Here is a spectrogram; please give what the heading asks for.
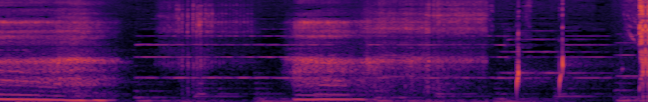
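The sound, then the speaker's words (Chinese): A voice imitates snoring in exaggerated fashion, like someone pretending to sleep: two long, droning snore breaths separated by a quieter pause, followed by a few sharp popping clicks near the end. “这边萧景玉呼呼睡觉，也不知道是真睡了还是醒着的，在这很浮夸的学打呼”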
